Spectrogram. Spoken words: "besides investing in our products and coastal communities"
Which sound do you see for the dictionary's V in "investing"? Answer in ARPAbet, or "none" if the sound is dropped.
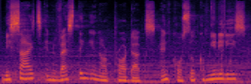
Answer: V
